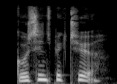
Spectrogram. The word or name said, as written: godsinspektør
